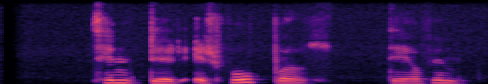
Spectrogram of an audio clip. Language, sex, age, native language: Icelandic, female, 11, Icelandic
